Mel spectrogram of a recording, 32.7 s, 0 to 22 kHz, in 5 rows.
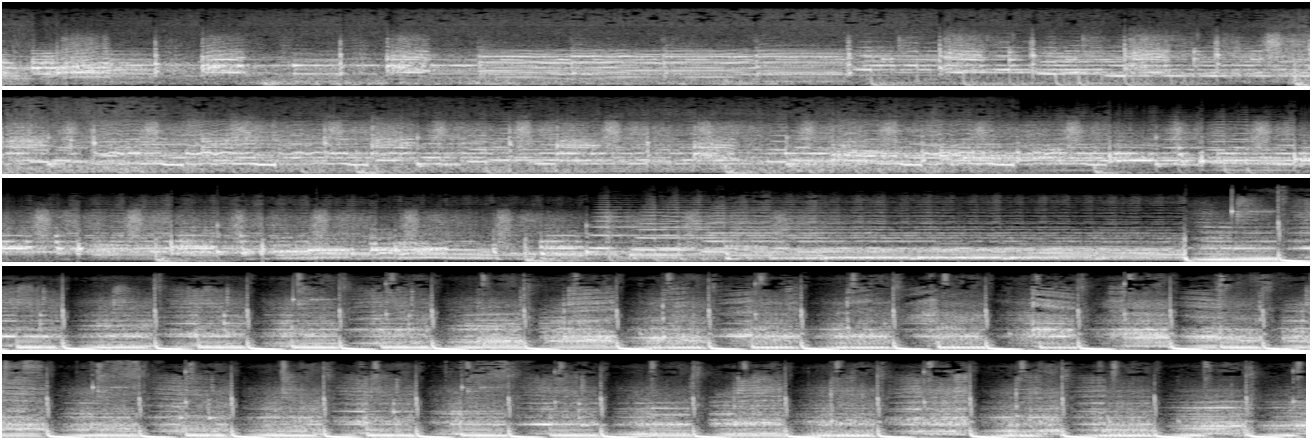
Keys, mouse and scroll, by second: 1.5-2.1 scroll down 1, 5.0 scroll up 1, 5.1-5.6 scroll down 1, 5.6-7.5 scroll up 1, 9.4 scroll up 1, 10.6 click, 10.8 click, 11.0-11.7 typing, 11.6 scroll down 1, 12.2 alt+click, 12.8 shift+right click, 13.5 alt+click, 14.1 alt+shift+w, 15.4-16.8 typing, 17.1 scroll down 1, 18.3 scroll down 1, 18.3 w, 21.1 scroll down 1, 22.5 click, 22.7 w, 23.0 click, 23.0 shift+v, 24.4 click, 24.9 alt+scroll down 1, 25.2 shift+scroll up 2, 25.3 shift+v, 26.9 scroll down 2, 28.2 click, 28.8 shift+right click, 30.6 click, 31.0 r, 31.6 click.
